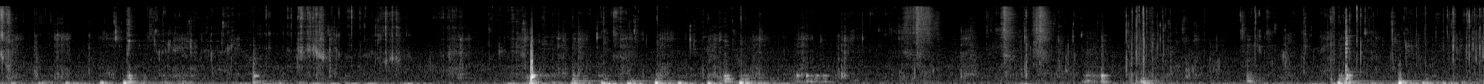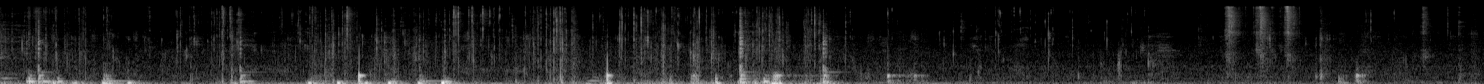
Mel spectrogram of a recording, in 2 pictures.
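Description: Close-miked eating sounds of two people eating rice by hand and biting into cream pastry: bursts of quick, rhythmic chewing with sharp mouth clicks in between.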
